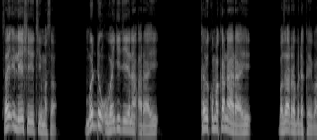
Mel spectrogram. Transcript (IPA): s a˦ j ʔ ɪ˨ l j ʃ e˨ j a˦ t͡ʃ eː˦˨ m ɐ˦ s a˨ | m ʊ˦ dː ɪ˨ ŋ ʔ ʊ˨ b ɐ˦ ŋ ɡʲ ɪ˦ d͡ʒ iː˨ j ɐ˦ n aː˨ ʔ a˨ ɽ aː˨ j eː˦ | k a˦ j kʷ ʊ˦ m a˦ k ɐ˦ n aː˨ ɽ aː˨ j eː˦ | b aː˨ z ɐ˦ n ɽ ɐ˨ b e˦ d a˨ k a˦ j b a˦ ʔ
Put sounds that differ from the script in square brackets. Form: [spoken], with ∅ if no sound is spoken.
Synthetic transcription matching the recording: s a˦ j ʔ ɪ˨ l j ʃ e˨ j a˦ t͡ʃ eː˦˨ m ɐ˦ s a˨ | m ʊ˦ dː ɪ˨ ŋ ʔ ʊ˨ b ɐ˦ ŋ ɡʲ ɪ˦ d͡ʒ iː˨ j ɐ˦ n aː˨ ʔ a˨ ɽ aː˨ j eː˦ | k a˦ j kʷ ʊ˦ m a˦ k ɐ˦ n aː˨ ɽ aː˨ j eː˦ | b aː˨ z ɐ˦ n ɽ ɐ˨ b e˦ d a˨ k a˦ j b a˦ ʔ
